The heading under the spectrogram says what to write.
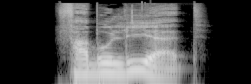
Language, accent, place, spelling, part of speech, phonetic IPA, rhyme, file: German, Germany, Berlin, fabuliert, verb, [fabuˈliːɐ̯t], -iːɐ̯t, De-fabuliert.ogg
- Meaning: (verb) past participle of fabulieren; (adjective) invented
